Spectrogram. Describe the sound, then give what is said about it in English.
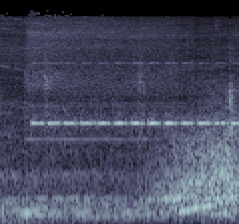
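A vacuum machine starts up at the push of a button and brings up a tube: a steady high whine over a low mechanical rumble, with a rushing whoosh that swells louder in the second half. No one speaks. “Oh, starts up the vacuum. It brings up the tube.”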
